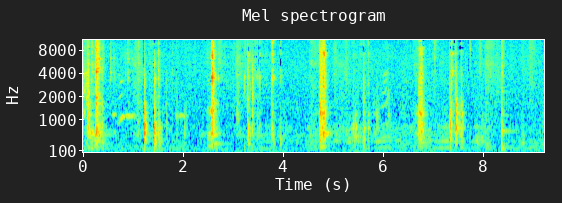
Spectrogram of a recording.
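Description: Metal burner caps of a Cetron gas stove being lifted off and set down, a series of sharp clinks and clatters coming irregularly about every second.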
